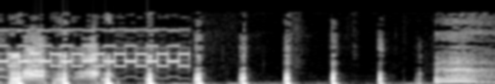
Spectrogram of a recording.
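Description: A telephone rings loudly with a rapid series of short, bright electronic bursts, one after another, and nobody talks over it.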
